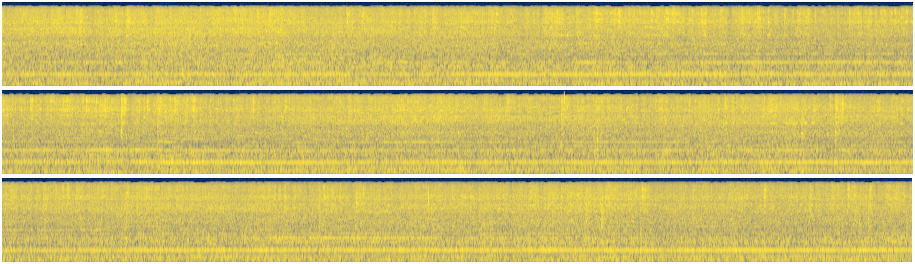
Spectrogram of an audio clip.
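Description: Miniature ride-on train running steadily along its track: a low rumble of the engine and wheels with a steady whine on top that holds one pitch.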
